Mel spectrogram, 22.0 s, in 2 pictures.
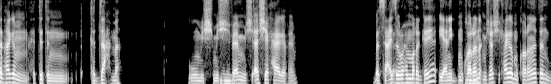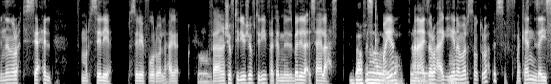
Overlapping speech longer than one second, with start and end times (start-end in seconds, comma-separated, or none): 18.3-20.2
